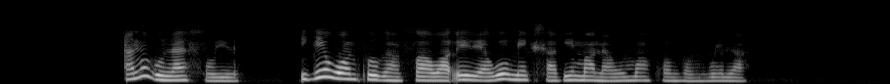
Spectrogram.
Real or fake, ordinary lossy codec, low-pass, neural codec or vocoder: fake; none; 7.2 kHz; codec, 16 kHz, 1 kbps, FunCodec, trained on Chinese and English, 50 frames a second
